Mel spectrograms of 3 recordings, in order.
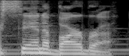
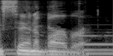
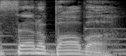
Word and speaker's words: Santa Barbara: They're making fun of me with how I'm pronouncing Santa Barbara. Said it right this time. He said it right this time. The trap. Yeah. No. Earlier he called it Santa Baba.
